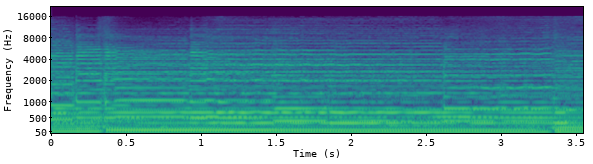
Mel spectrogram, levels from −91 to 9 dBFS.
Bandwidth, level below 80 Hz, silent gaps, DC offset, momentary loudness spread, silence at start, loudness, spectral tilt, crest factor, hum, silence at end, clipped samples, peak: 15.5 kHz; -26 dBFS; none; under 0.1%; 3 LU; 0 s; -18 LUFS; -6 dB/octave; 14 dB; none; 0 s; under 0.1%; -4 dBFS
